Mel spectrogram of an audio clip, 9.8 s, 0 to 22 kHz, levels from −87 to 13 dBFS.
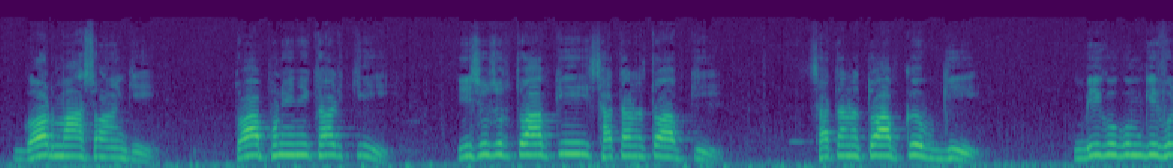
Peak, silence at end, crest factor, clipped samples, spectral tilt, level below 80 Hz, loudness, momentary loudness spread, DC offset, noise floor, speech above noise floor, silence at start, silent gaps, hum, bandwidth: -6 dBFS; 0 s; 18 dB; under 0.1%; -6.5 dB/octave; -46 dBFS; -23 LUFS; 15 LU; under 0.1%; -46 dBFS; 23 dB; 0.05 s; none; none; 14 kHz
